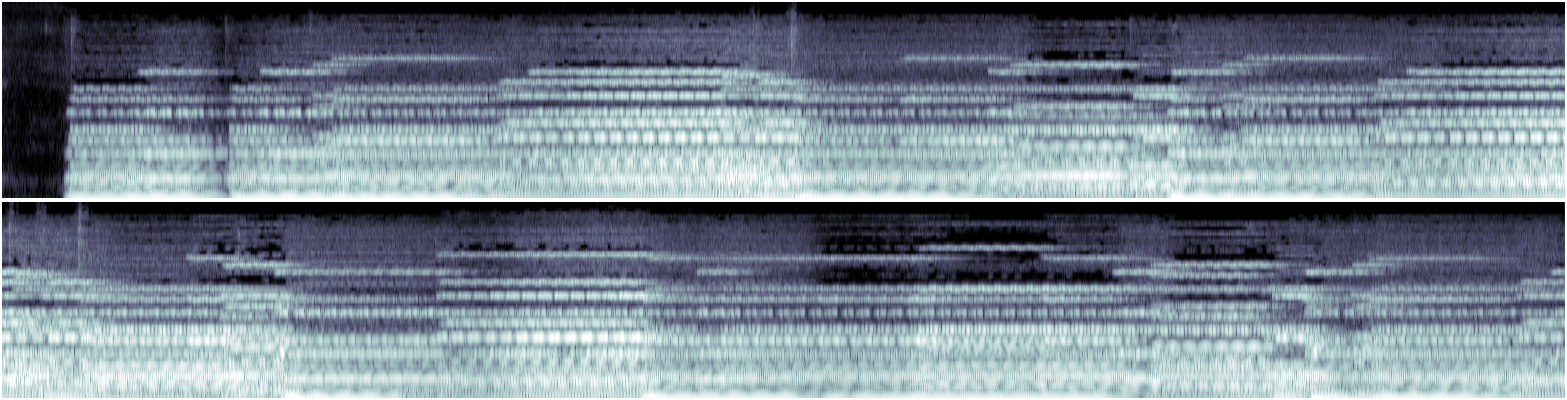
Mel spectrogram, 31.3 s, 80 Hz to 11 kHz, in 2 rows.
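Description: MD-10 EVO electronic organ playing a hymn in sustained full chords over a strong bass line, the chords changing every second or two; it starts about half a second in.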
